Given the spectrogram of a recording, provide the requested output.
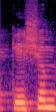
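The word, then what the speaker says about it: caecum: This one is part Sikkim, जिसको कई लोगों की प्रोनाउंसिएशन होती है केशियम भी होती है, और इसके नीचे एक थ्रेड लाइक स्ट्रक्चर होती है जिसको हम क्या बोलते हैं, अपेंडिक्स।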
